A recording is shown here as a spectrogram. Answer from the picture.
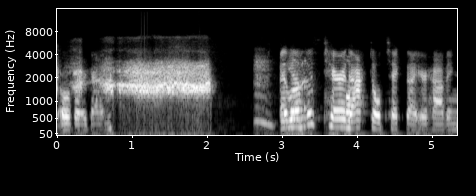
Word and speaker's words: pterodactyl: Pterodactyl. Yeah, my friend plays that game like all the time. I hate that it has a silent P in it.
